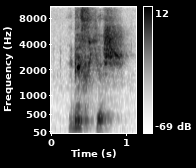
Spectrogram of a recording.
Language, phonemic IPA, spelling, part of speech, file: Dutch, /ˈlifjəs/, liefjes, noun, Nl-liefjes.ogg
- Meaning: plural of liefje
